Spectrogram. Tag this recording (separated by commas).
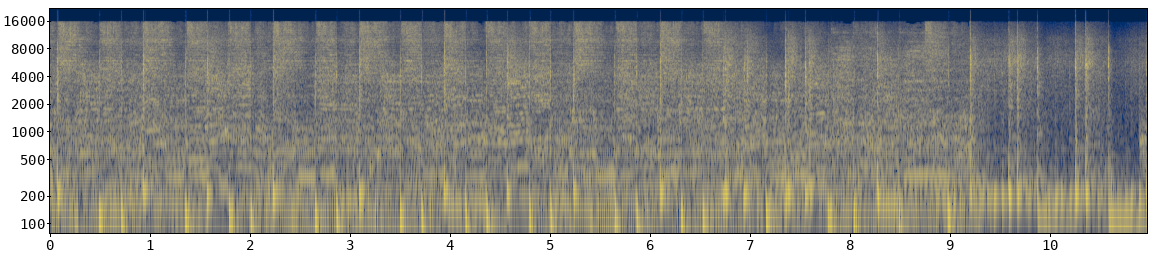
Drum kit, Musical instrument, Drum, Music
